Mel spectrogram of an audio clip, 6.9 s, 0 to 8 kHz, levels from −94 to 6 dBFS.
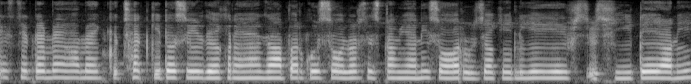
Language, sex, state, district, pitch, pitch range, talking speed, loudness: Hindi, female, Punjab, Fazilka, 230 Hz, 225-235 Hz, 210 wpm, -16 LUFS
